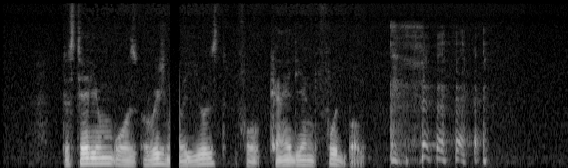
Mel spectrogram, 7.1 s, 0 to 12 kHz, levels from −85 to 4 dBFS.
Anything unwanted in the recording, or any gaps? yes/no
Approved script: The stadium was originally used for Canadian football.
yes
